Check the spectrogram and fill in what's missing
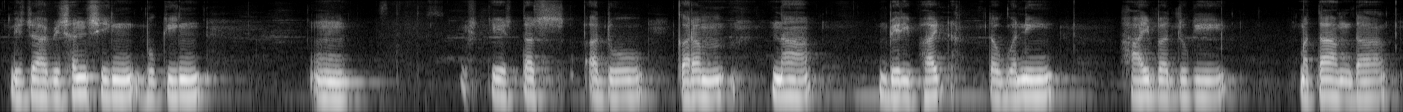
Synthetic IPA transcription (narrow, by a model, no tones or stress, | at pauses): dizaɾbesɐnsiŋbukiŋ | stestɐsɐ̰du | kɐɾɐm | nɐ | beɾipʰajttowɡɐni | hajbɐduɡi | mɐtaŋdɐ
